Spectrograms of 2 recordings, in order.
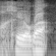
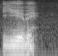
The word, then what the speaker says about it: Yahvé: Efectivamente, la pronunciación Jehová es absolutamente desconocida en los manuscritos, textos bíblicos, por los propios judíos. Es un término totalmente desconocido. Carece de sentido, efectivamente, dice Anita. Es un nombre realmente falso, es un nombre híbrido. Ese no es el nombre de Dios. El nombre de Dios, la pronunciación más correcta en hebreo arcaico, es Yahvé. En hebreo antiguo, arcaico, que es que escribió el Antiguo Testamento, pues parece ser que es Yahvé.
